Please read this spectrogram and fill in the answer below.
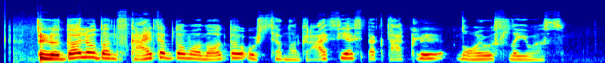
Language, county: Lithuanian, Panevėžys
